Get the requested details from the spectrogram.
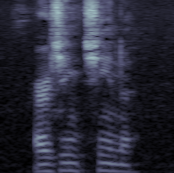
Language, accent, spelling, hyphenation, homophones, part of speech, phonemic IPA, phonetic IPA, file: Portuguese, Brazil, Argentina, Ar‧gen‧ti‧na, argentina, proper noun, /aʁ.ʒẽˈt͡ʃĩ.nɐ/, [aɦ.ʒẽˈt͡ʃĩ.nɐ], LL-Q5146 (por)-Argentina.wav
- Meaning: Argentina (a country in South America; official name: República Argentina)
